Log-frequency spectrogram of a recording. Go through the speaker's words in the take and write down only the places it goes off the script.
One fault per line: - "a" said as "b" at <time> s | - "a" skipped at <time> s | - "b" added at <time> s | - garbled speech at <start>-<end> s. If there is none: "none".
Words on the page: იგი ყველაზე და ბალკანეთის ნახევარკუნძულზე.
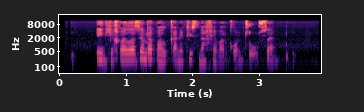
none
